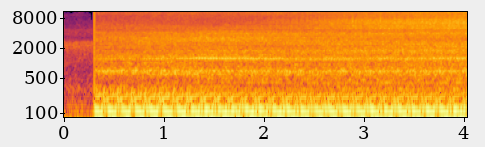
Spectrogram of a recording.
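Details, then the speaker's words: 2000 Ford Explorer 5.0 V8 with Meziere WP374 electric water pump, after replacing the screeching idler bearing and fitting a shorter belt; engine fires and settles into smooth steady idle, no screech or chirp: normal idle after repair. "Definitely sounds much improved. I don't hear the crazy wackadoodle sounds that I was hearing earlier."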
